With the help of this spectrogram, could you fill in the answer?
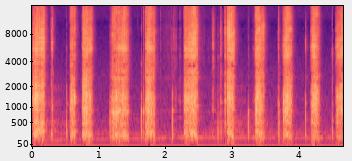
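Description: A metal knife blade scrapes over the rough surface of a solid, porous brown pumice block. It makes a series of short, bright, gritty rasping strokes separated by brief pauses and small scratchy ticks, with almost no low end.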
